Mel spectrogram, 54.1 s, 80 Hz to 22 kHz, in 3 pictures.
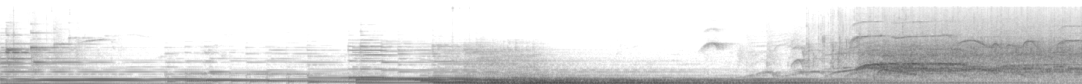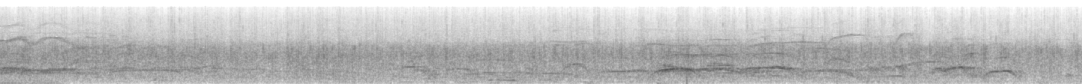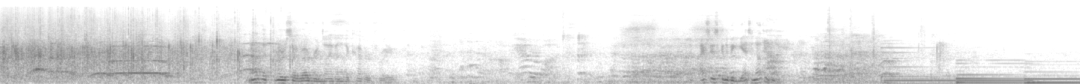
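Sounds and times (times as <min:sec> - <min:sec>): grand piano low notes ringing: 0:00.0 - 0:19.2, 0:50.8 - 0:54.0
cheering and whistles: 0:00.9 - 0:02.6, 0:13.2 - 0:21.8, 0:24.6 - 0:35.1, 0:36.5 - 0:39.1
audience applause: 0:12.7 - 0:41.2, 0:49.6 - 0:52.0.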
